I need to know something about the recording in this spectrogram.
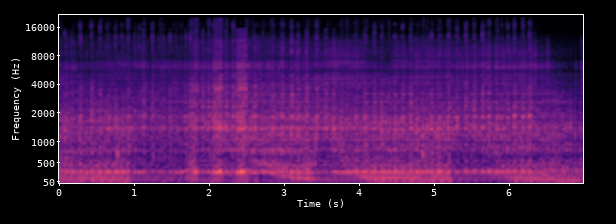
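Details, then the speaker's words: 2008 Rieju RS50 Matrix 50 cc two-stroke, 6,800 km, after a no-start traced to the spark plug, fully cold start on choke: catches and settles into an even, buzzy idle about three pulses a second; running properly. "This is a cold start. Completely cold start. Choke on."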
